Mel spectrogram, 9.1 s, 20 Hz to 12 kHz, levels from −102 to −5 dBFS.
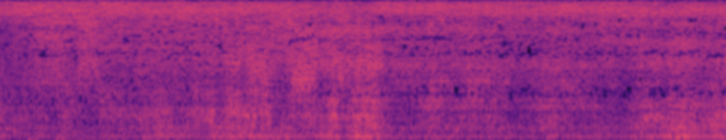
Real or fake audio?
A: real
